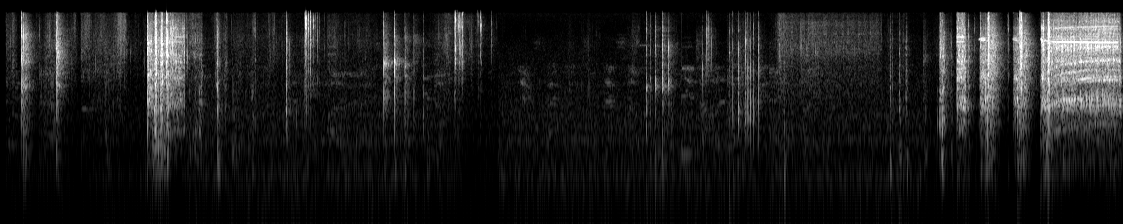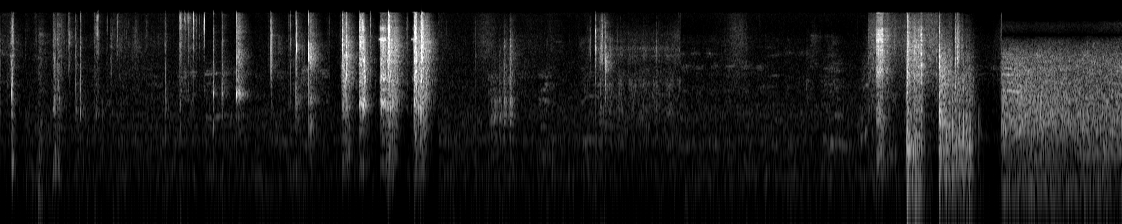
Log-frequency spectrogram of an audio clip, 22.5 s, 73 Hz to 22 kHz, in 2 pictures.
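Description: Close-up clicks and knocks of hands fitting 60 mm urethane wheels into a plastic inline-skate frame, a string of short sharp taps with a louder rushing sound lasting about a second near the middle.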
